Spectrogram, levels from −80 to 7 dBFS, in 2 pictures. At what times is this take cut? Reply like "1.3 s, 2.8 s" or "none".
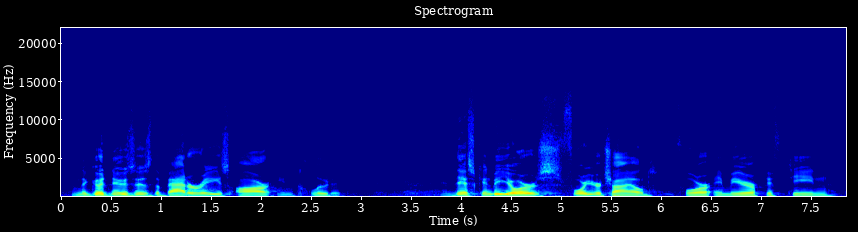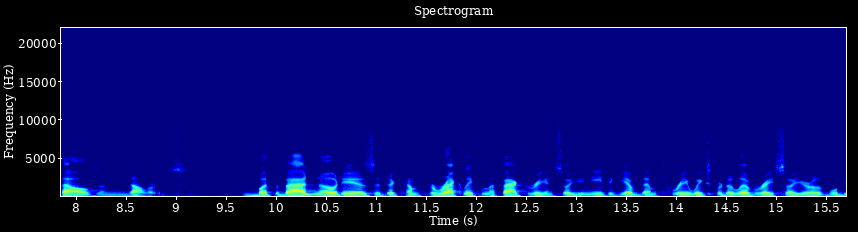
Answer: none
